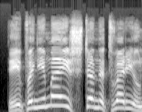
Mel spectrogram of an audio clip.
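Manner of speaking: high, mildly angry telling-off; scolding. A narrator's reading. Chief rounds on clumsy robber, moderately angry scolding. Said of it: "напустился на него шеф".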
